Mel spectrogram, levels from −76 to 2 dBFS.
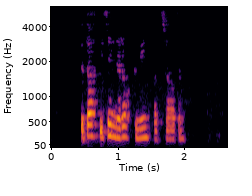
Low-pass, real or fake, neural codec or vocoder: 5.4 kHz; real; none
